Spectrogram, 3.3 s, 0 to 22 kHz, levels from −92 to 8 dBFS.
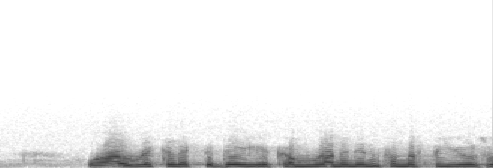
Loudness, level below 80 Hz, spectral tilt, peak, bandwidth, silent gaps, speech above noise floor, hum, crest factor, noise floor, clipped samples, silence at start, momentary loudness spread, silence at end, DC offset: -19 LUFS; -72 dBFS; -9 dB/octave; -8 dBFS; 3.9 kHz; none; 37 dB; none; 12 dB; -55 dBFS; under 0.1%; 0.6 s; 4 LU; 0 s; under 0.1%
